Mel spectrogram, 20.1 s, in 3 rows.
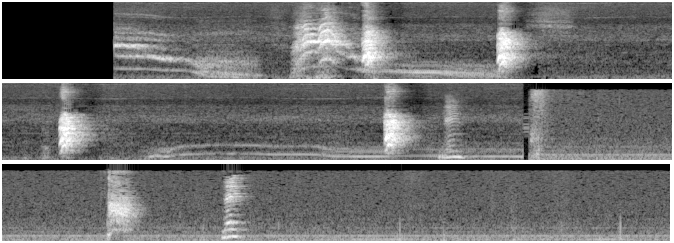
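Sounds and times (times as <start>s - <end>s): dog wavering growl: 1.4s - 5.0s, 8.1s - 12.0s
dog barking: 3.0s - 4.0s, 4.9s - 5.3s, 7.2s - 7.7s, 10.5s - 10.9s, 14.4s - 14.9s.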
